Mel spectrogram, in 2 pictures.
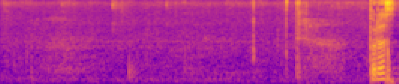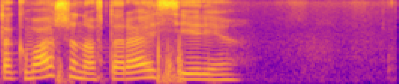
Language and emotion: Russian, neutral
